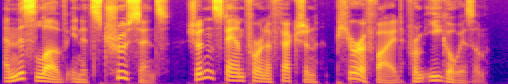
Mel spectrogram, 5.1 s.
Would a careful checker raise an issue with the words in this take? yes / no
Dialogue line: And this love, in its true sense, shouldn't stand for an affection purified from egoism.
no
